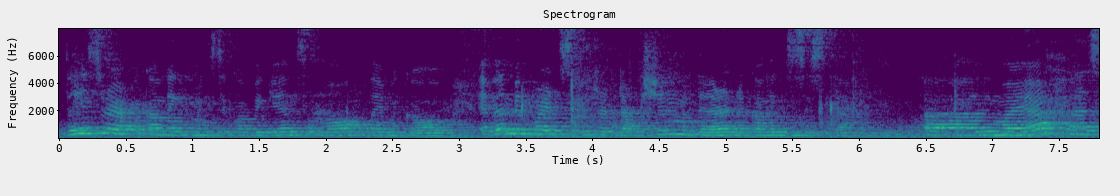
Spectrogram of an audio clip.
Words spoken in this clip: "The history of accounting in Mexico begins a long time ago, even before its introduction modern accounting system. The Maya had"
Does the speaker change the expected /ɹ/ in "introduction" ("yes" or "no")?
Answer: no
